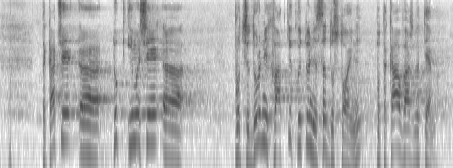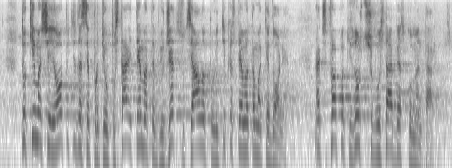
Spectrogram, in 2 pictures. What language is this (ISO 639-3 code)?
bul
